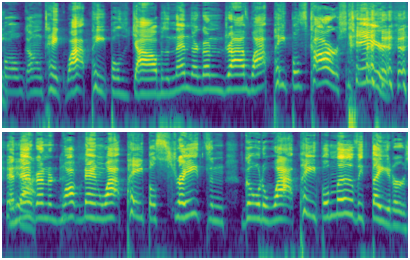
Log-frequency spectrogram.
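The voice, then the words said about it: Put-on Southern accent. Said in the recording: “I'm sorry I'm using a southern accent”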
